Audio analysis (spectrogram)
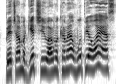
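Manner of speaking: loud, high-pitched mock threat; angry threat. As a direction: holler it like a hammed-up threat. Acted threat from outhouse.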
